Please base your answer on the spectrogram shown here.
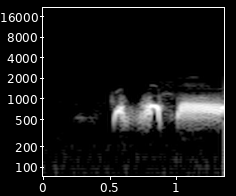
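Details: Decoy spotted dove giving its coo to provoke rival doves: a short husky note, a rising second note, then a long even purring coo that runs to the end of the clip.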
